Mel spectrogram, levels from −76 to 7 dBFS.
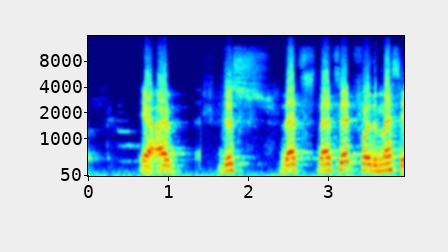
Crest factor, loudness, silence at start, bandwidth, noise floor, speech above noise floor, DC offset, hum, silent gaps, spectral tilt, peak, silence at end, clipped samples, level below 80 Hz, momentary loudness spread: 10 dB; -8 LUFS; 0.65 s; 16 kHz; -37 dBFS; 29 dB; under 0.1%; none; none; -5 dB/octave; 0 dBFS; 0 s; 2%; -42 dBFS; 16 LU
